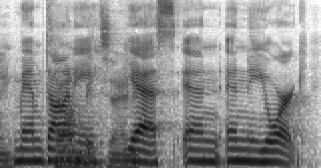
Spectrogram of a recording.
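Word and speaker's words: Mamdani: Mandani. Mandani.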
